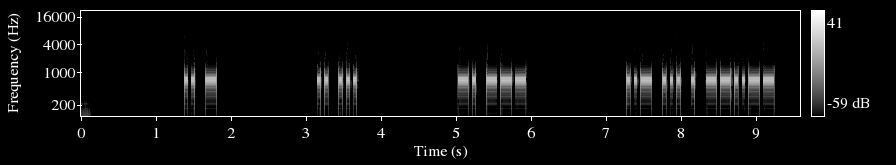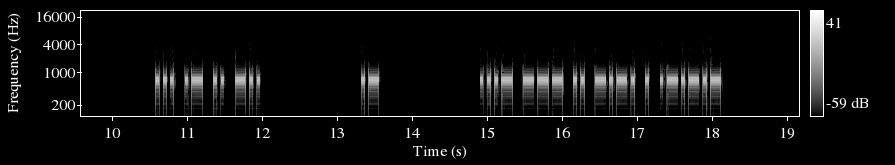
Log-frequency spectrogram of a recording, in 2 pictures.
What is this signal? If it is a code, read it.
Morse code, heard as a keyed tone, about 25 wpm, 700 Hz. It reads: IT IS NO USE, SAID A VOICE.
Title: 4x Word-Spacing - Sentences from Top 500 Words - 25wpm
